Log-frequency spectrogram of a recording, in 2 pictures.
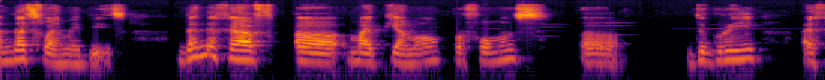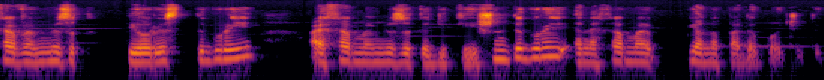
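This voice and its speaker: A slight Ukrainian accent, fairly quick pace broken by long, frequent pauses, ordinary pitch variation, big swings in loudness, and a dry, close sound with no echo. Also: woman, medium pitch for a woman. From Ukraine. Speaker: piano teacher. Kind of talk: interview. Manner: halting.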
